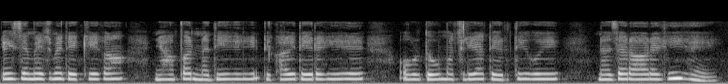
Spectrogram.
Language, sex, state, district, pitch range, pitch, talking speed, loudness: Hindi, female, Rajasthan, Jaipur, 235-250 Hz, 245 Hz, 165 wpm, -15 LUFS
